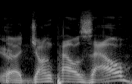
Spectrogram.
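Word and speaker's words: Changpeng Zhao: I'm sure I'm going to say this name incorrectly, Zhongpao Zhao, am I saying that right? – That's right.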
